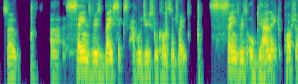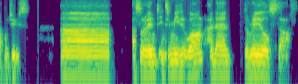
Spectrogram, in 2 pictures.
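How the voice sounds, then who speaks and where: A man teaching an online permaculture course, talking over slides in an unhurried, anecdotal way. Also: fairly low pitch, fairly even intonation, a bit bright, poor audio.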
